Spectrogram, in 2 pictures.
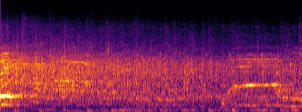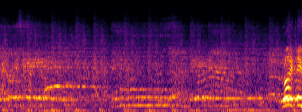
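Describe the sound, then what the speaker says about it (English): Audience at an education conference applauding a winner with steady clapping and a few cheers and whoops, while voices talk over the crowd noise throughout. "let's give her a nice round of applause"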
